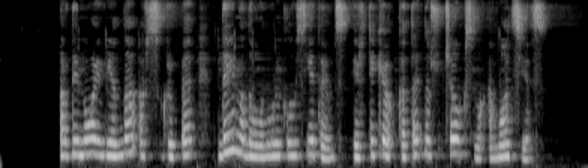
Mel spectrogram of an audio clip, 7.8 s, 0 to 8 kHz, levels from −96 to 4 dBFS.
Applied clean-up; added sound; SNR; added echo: neural mask model DeepFilterNet 3.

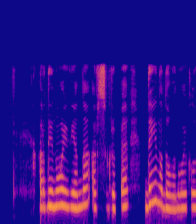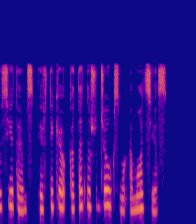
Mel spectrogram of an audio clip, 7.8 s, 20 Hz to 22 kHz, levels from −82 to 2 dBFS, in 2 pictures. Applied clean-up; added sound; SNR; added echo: none; none; none; none.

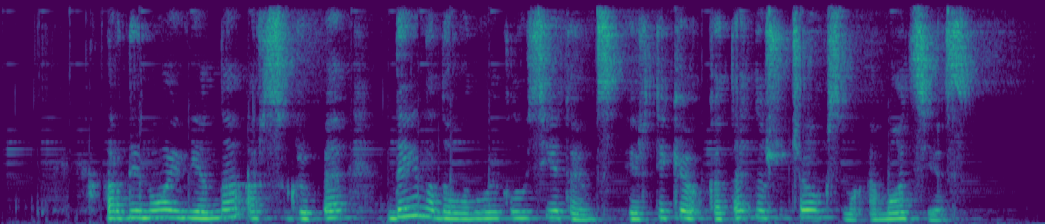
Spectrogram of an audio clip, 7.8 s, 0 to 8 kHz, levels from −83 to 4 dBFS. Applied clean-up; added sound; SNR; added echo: neural separator model SepFormer DNS4.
